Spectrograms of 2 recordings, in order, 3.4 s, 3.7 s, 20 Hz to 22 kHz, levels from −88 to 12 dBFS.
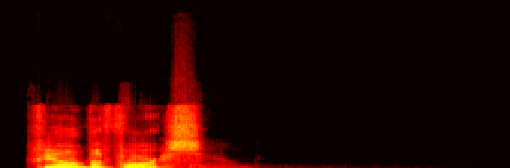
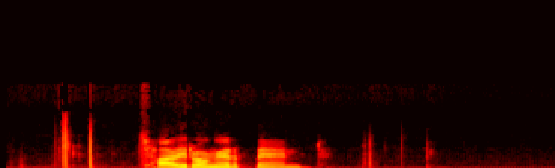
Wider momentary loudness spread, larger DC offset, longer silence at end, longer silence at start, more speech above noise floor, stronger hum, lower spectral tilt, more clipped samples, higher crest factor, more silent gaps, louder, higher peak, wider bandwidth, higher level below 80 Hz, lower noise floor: second, 9 LU vs 21 LU; neither; first, 2.1 s vs 1.7 s; second, 0.2 s vs 0.4 s; first, 71 dB vs 47 dB; second, none vs 50 Hz at -60 dBFS; second, -6 dB/octave vs -7.5 dB/octave; neither; about the same, 20 dB vs 22 dB; neither; first, -19 LUFS vs -23 LUFS; first, -2 dBFS vs -6 dBFS; second, 8.8 kHz vs 11 kHz; first, -38 dBFS vs -58 dBFS; first, -89 dBFS vs -70 dBFS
